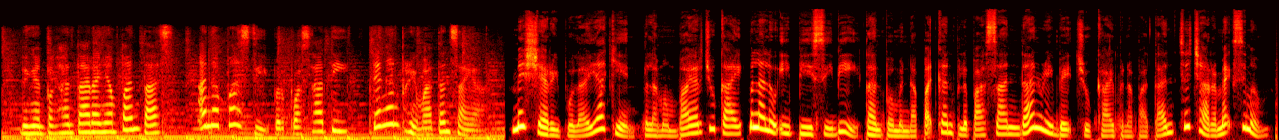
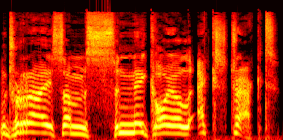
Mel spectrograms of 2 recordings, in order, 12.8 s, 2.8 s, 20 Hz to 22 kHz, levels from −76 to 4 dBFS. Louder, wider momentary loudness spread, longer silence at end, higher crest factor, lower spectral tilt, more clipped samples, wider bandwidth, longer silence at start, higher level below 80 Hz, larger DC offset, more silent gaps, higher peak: second, -17 LUFS vs -10 LUFS; about the same, 9 LU vs 7 LU; about the same, 0.1 s vs 0.05 s; first, 16 dB vs 10 dB; first, -5.5 dB/octave vs -2 dB/octave; neither; about the same, 17 kHz vs 17.5 kHz; about the same, 0 s vs 0 s; first, -30 dBFS vs -46 dBFS; neither; neither; about the same, -2 dBFS vs 0 dBFS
